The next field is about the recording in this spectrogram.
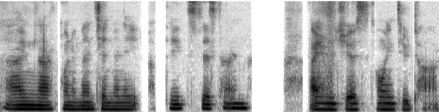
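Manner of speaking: composed, unhurried, calm and collected host tone. A podcast host opens his episode, calm and collected. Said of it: "I am speaking in my calm and collected voice tone".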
